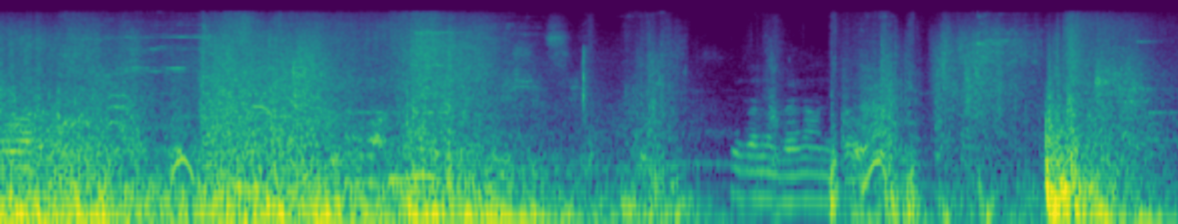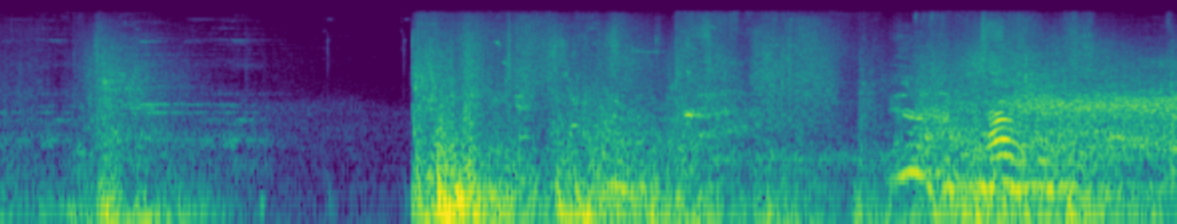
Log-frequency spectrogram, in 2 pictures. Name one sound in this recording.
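Magic blasts and clashing weapons crackle in a game battle.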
